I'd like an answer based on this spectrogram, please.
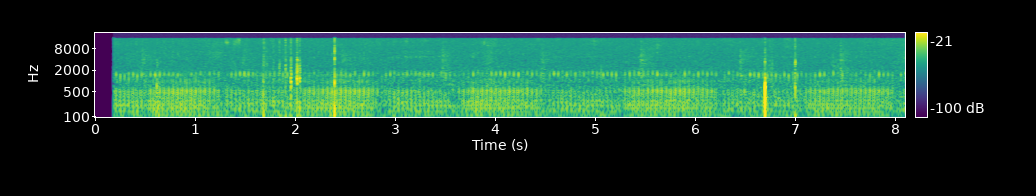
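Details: Relaxed male Sphynx cat snoring, steady rasping low breaths in slow cycles of roughly two seconds, a faint continuous buzz between them, with a couple of brief clicks and taps.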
